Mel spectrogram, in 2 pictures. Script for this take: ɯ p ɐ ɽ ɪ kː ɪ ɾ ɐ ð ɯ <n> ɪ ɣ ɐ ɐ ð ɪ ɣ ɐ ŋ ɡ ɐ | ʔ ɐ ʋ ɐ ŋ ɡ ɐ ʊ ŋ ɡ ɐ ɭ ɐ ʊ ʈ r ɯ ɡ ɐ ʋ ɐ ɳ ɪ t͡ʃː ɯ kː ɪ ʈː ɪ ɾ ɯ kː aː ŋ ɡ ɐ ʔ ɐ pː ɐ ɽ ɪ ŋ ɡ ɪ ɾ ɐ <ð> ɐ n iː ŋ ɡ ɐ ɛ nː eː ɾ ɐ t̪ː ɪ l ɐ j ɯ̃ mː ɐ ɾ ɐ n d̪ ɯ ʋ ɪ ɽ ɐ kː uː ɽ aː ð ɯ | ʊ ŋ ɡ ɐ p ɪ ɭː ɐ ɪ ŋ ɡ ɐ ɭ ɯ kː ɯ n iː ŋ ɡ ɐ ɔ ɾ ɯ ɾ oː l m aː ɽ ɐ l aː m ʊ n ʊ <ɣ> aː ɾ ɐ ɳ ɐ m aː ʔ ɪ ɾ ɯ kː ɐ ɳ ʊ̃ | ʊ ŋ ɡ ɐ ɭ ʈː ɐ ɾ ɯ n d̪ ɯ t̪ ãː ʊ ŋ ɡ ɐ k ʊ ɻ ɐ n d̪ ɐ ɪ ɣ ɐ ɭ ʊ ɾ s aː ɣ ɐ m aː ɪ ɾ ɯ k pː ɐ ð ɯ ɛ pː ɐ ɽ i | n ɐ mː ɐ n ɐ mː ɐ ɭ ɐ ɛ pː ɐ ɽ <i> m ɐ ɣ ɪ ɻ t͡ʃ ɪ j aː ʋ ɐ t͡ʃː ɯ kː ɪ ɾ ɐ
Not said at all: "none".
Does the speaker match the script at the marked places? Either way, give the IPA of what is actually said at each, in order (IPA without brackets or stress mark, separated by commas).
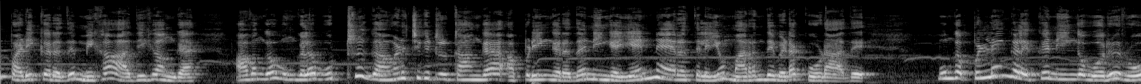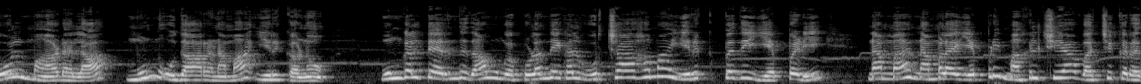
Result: m, ð, ð, i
